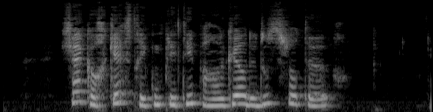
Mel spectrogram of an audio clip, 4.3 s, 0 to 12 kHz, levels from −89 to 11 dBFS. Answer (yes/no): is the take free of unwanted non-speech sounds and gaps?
yes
